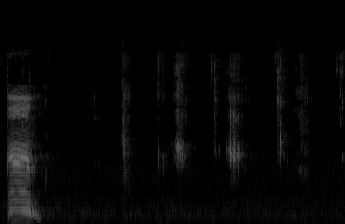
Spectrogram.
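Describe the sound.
Crunchy chewing of sweet potato chips: after a short vocal sound at the start, many separate crisp crunches and bites come in irregular bursts, loud and close.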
